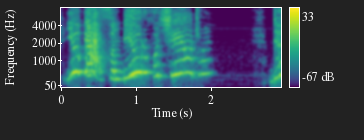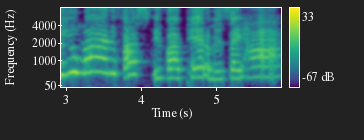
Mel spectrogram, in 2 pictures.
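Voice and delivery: Miss Millie. Retold or imitated. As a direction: gush over the kids in a high, fake-sweet voice. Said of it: "like, uh, Miss Millie off Color Purple".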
